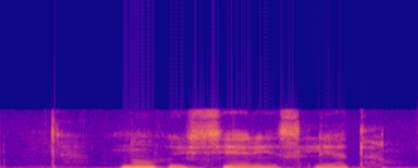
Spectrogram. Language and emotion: Russian, sad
